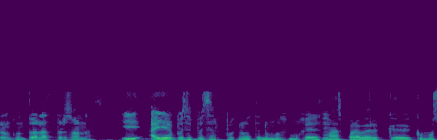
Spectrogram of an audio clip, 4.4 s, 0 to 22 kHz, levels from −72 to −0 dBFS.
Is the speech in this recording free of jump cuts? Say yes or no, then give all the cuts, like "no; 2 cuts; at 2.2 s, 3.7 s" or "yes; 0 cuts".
no; 2 cuts; at 1.1 s, 3.2 s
